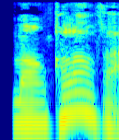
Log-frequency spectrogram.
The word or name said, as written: monclova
